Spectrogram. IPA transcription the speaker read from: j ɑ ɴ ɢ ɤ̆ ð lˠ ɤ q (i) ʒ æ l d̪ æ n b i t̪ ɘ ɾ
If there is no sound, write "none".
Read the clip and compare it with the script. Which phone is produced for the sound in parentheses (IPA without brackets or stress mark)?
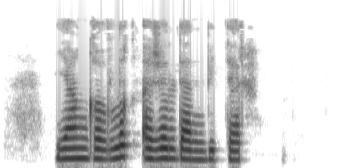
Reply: æ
